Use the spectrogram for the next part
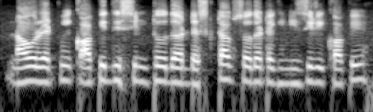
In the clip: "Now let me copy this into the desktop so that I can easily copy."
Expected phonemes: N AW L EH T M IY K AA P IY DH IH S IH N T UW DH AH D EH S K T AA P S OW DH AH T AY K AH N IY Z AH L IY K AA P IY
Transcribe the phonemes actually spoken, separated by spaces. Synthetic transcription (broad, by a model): N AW L EH T M IY K AA P IY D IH S IH N T UW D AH D EH S K T AA P S OW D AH T AY K AH N IY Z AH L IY K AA P IY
